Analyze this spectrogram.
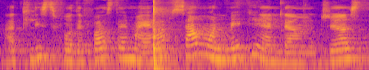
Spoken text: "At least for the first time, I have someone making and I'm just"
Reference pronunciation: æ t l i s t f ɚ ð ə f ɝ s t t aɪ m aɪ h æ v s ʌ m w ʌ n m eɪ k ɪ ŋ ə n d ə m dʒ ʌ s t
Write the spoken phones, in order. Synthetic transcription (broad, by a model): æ t l i s t f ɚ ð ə f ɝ s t t aɪ m aɪ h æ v s ʌ m w ʌ n m eɪ k ɪ ŋ ə n d ə m dʒ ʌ s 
